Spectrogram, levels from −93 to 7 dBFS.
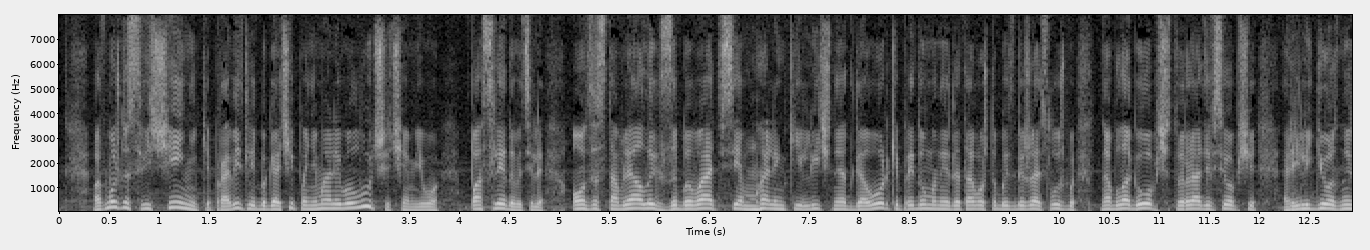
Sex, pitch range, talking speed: male, 130-175 Hz, 145 wpm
